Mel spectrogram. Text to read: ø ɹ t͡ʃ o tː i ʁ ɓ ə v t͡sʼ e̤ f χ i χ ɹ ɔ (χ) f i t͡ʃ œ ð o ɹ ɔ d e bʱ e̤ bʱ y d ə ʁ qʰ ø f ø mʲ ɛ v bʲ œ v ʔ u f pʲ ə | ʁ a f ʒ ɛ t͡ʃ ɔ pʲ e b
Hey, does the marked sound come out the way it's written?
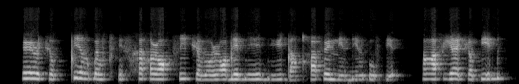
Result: yes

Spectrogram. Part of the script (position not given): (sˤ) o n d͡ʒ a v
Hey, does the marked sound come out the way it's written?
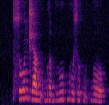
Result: no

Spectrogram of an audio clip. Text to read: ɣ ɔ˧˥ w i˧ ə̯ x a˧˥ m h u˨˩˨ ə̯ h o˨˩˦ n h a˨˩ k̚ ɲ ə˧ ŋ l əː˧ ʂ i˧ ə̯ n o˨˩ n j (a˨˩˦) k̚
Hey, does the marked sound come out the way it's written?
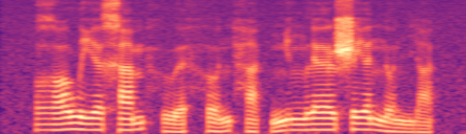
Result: no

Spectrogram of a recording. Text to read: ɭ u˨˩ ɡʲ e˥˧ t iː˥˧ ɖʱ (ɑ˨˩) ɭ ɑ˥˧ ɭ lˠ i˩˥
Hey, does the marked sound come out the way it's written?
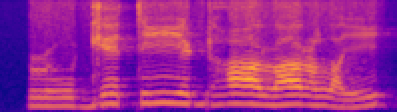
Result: no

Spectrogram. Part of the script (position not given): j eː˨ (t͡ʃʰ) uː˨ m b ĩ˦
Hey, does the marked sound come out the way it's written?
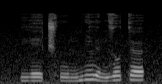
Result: yes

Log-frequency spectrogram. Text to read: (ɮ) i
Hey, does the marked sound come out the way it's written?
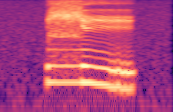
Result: yes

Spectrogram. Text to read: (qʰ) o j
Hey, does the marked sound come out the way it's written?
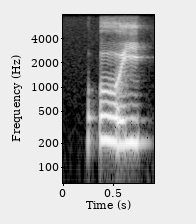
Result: no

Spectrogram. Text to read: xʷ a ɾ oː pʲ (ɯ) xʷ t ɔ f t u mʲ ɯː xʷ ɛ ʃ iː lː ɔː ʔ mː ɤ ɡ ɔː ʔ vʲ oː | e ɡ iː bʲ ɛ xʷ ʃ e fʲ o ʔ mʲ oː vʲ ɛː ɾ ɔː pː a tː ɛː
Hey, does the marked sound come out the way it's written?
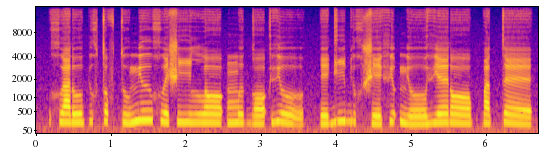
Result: yes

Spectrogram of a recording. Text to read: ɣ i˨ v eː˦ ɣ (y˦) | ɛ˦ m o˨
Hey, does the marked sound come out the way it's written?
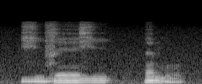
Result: no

